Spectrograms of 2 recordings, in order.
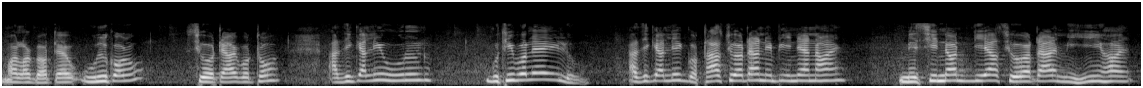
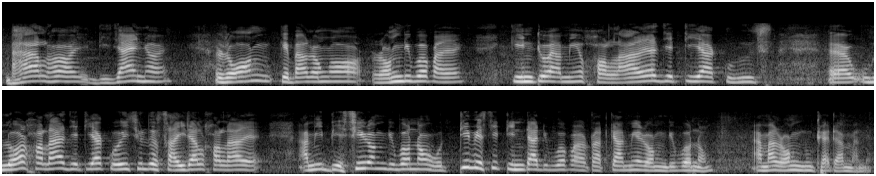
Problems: background sounds at intervals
